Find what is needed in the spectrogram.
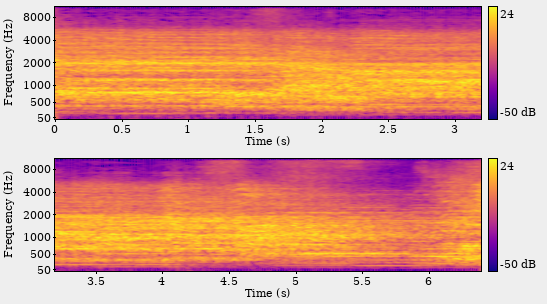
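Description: A group of children singing a song together with long held notes.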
